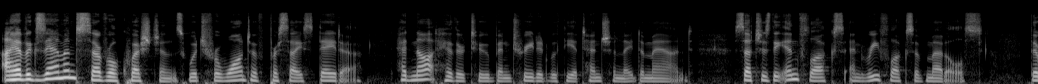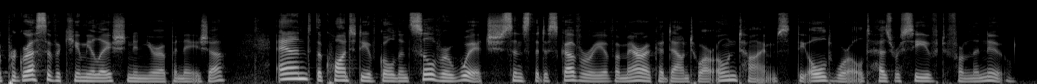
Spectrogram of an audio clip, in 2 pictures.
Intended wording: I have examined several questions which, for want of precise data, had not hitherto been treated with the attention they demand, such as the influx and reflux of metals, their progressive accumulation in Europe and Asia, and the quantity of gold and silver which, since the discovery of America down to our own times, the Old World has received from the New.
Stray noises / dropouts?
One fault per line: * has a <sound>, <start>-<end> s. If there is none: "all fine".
all fine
